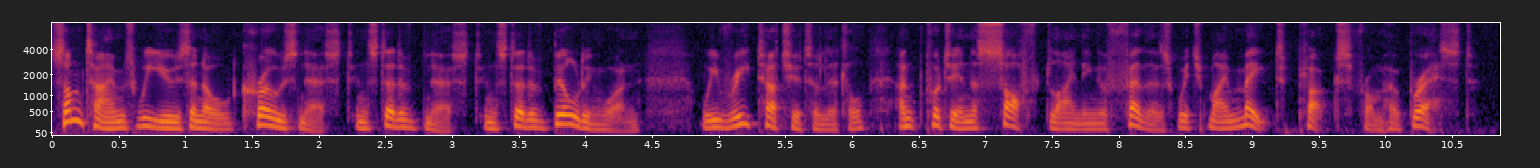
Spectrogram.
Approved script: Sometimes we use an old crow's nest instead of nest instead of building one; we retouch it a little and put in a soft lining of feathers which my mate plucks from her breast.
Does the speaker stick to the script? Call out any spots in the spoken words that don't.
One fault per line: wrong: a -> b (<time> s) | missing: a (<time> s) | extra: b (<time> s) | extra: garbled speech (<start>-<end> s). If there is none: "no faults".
no faults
